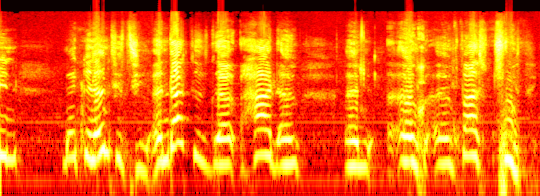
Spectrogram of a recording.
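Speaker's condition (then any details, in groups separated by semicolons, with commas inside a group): Cerebral palsy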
